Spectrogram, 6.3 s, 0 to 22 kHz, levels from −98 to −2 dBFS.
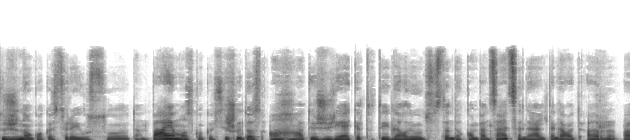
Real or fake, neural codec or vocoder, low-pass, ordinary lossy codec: fake; autoencoder, 48 kHz, 128 numbers a frame, DAC-VAE, trained on Japanese speech; 14.4 kHz; AAC, 48 kbps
